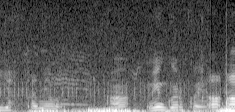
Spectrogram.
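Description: Two young girls talking in Fulfulde, high-pitched voices in short phrases.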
